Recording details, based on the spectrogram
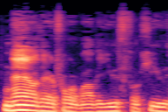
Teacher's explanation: It's a stressed syllable at the beginning of these lines that, since they're iambic, should not be stressed. But the fact that he does stress them with the monosyllable now gives us sort of an urgent beating of a bell, reminding us that time is moving on.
